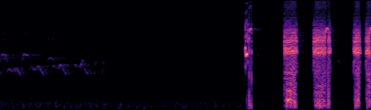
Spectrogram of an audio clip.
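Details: Black francolin giving its call after a faint chirping of another small bird: one sharp note, then three loud, rasping, broadband bursts, the final burst doubled.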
